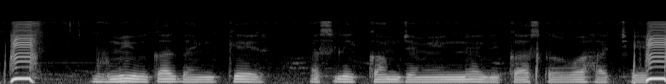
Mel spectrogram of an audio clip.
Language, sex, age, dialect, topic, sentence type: Magahi, male, 31-35, Northeastern/Surjapuri, banking, statement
